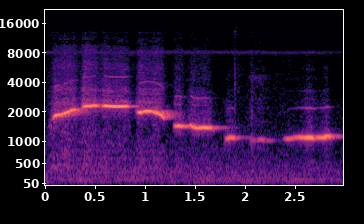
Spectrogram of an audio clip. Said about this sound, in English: When I come here, I always whistle, and then the owls come out from their hiding places. When visitors come here and they request to see them, I whistle, and as usual, they come out.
